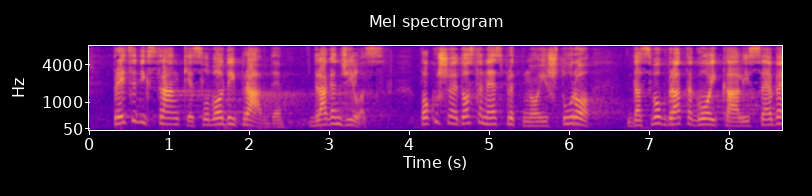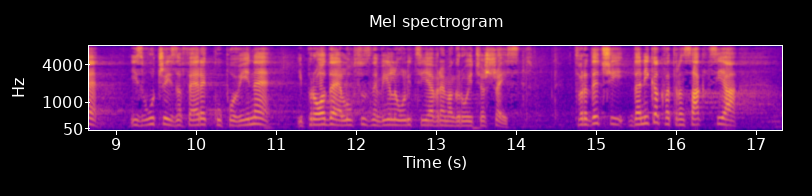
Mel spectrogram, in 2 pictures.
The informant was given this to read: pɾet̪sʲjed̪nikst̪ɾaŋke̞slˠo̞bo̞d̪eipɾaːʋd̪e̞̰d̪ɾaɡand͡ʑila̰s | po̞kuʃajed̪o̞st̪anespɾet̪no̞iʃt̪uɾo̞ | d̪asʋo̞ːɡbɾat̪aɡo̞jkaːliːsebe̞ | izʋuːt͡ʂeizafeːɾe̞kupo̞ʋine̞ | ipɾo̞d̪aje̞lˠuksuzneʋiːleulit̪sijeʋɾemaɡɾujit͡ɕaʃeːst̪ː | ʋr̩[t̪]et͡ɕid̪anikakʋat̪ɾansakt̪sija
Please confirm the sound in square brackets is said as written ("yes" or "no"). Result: no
